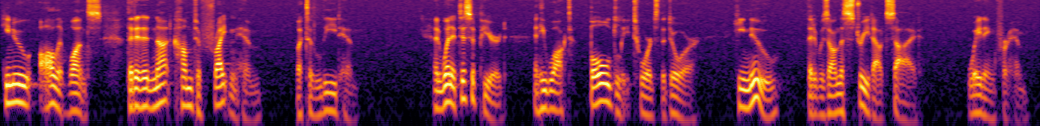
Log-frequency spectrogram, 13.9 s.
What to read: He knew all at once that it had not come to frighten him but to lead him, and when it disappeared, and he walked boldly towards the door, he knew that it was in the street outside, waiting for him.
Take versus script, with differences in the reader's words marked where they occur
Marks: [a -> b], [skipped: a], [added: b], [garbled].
He knew all at once that it had not come to frighten him but to lead him, and when it disappeared, and he walked boldly towards the door, he knew that it was [in -> on] the street outside, waiting for him.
